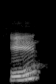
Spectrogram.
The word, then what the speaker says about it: et: Et. I don't join them together. The T is silent.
